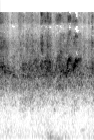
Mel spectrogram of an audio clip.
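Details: Budgerigar in a jumbo crested budgie breeding facility, said to be talking to itself; dense, scratchy high-pitched chatter runs unbroken through the brief stretch, with faint room noise underneath.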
